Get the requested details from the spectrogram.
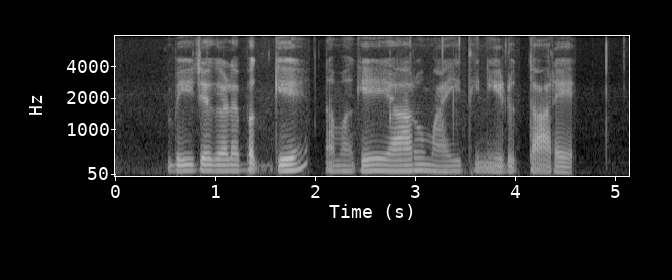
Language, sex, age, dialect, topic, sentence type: Kannada, male, 18-24, Mysore Kannada, agriculture, question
